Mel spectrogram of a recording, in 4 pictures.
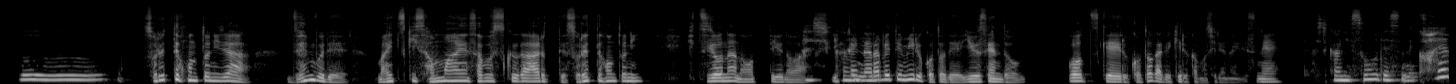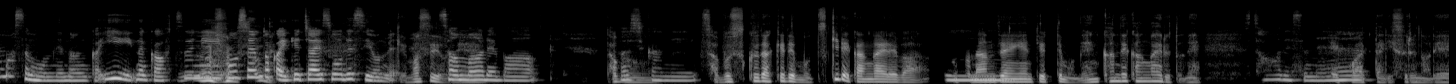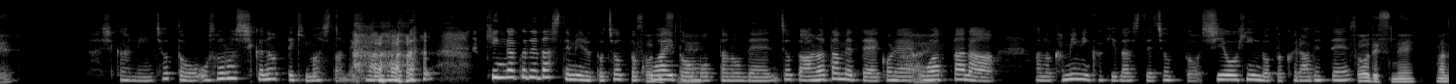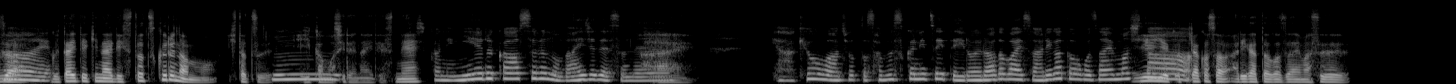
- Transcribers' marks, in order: other background noise; laughing while speaking: "うん、そうで"; chuckle; laughing while speaking: "考えたら"
- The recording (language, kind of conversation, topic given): Japanese, advice, サブスクや固定費が増えすぎて解約できないのですが、どうすれば減らせますか？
